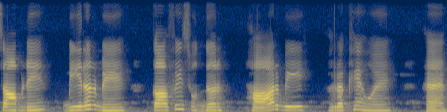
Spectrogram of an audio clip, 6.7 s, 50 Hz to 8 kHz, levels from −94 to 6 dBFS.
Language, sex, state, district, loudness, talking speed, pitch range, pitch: Hindi, female, Punjab, Fazilka, -16 LUFS, 90 wpm, 210-240 Hz, 230 Hz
